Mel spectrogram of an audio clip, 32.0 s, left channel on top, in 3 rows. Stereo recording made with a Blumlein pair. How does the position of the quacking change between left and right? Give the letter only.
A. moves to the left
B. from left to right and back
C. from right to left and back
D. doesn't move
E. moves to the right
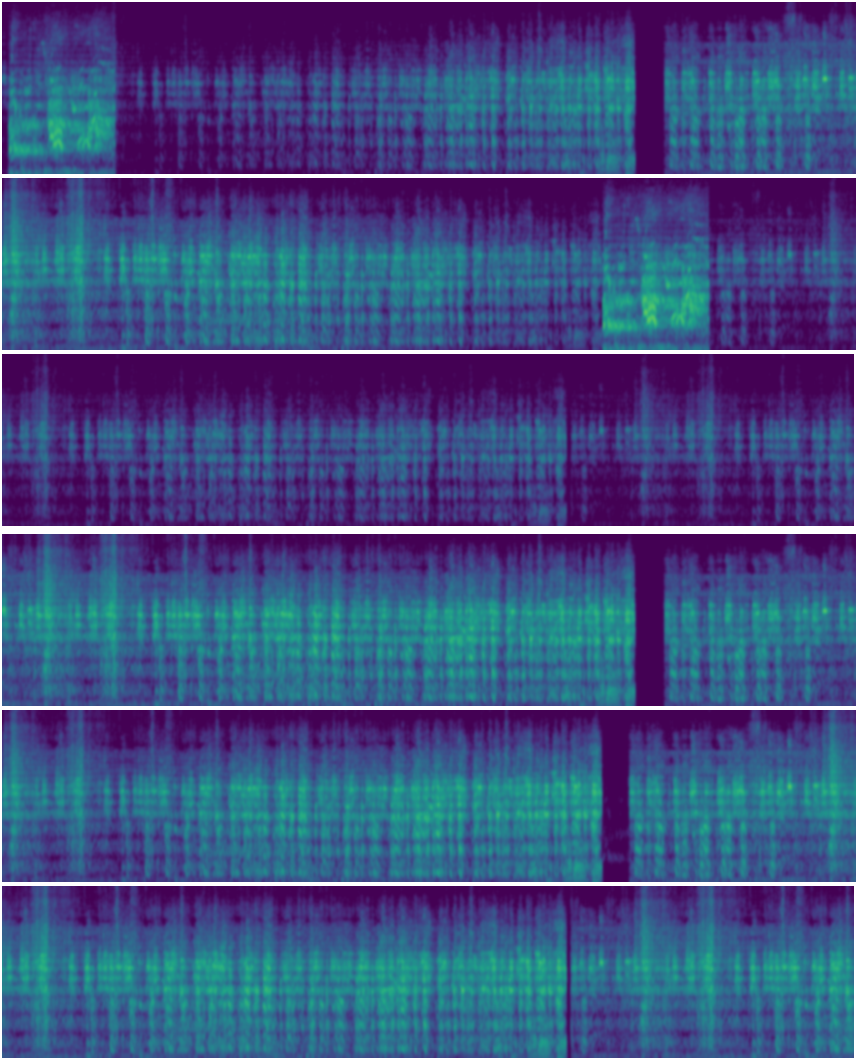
C.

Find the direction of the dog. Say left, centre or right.
left.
